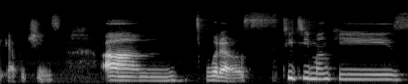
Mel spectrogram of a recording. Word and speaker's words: capuchins: said um on lady tis podcast it's it's pronounced capuchins but I just choose to say cappuccins um what else TT monkeys squirrel monkeys I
